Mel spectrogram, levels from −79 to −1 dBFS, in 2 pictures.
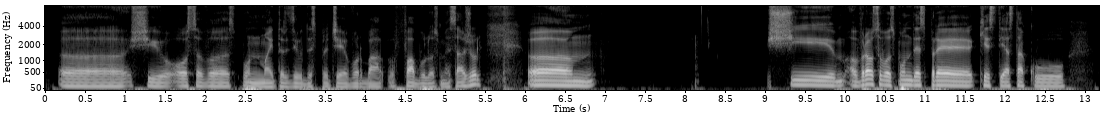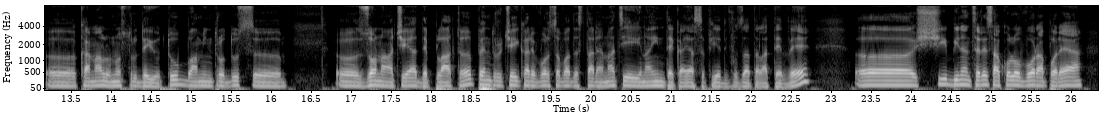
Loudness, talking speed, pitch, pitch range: -26 LUFS, 130 wpm, 100 Hz, 90-115 Hz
